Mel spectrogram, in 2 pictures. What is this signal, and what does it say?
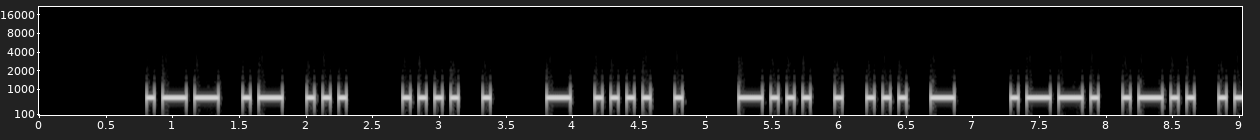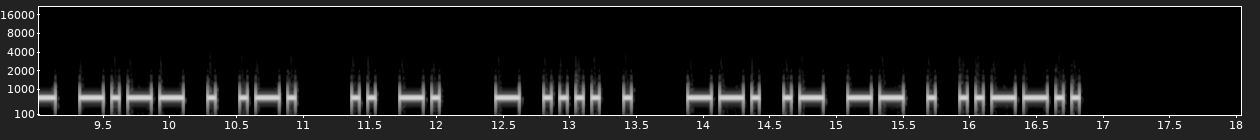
Morse code, heard as a keyed tone, about 19 wpm, 700 Hz. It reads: WAS HE THE BEST PLAYER IN THE GAME?
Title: Sentences from Top 1000 Words - Review Part 4 - 20wpm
